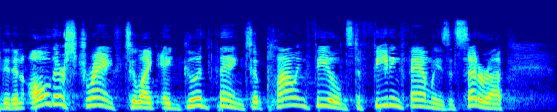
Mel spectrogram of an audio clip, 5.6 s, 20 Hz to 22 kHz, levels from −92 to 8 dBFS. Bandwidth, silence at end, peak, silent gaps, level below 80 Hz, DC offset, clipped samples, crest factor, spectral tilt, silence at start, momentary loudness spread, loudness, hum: 11 kHz; 0.55 s; -10 dBFS; none; -76 dBFS; under 0.1%; under 0.1%; 18 dB; -4.5 dB/octave; 0 s; 7 LU; -27 LUFS; none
